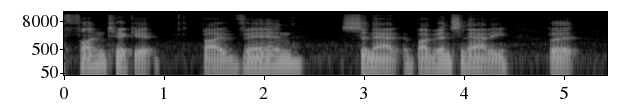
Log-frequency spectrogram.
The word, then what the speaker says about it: Vincinati: My name is and today the park that we are looking at is called Fun Ticket by Vincinati, but it's not spelled like Cincinnati, it's spelled V-I-N-C-I-N-A-T-I.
